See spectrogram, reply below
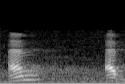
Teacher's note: الميم اشتركت مع الباء في المخرج لأن كليهما يخرجان من شفتين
